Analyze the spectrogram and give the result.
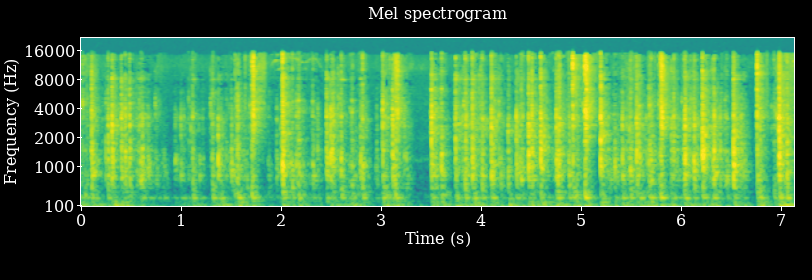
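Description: Fingertips type on the keys of a full-size off-white plastic Dreamcast computer keyboard. A rapid, steady run of light clicky key presses rattles with short bright plastic clacks over a low thump, with brief pauses between bursts.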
